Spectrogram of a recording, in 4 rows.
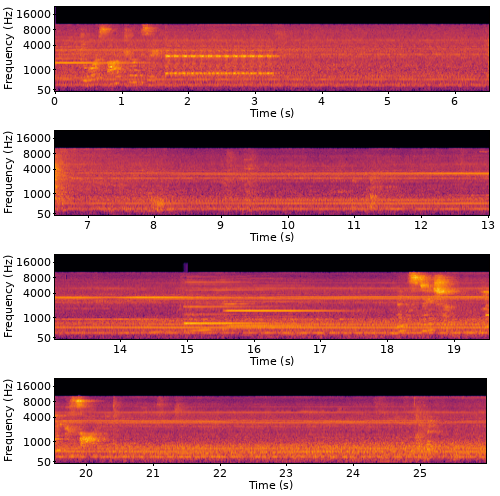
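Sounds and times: electrical and air conditioning hum: 0.0s - 26.0s
traction motor whine: 12.3s - 26.0s.

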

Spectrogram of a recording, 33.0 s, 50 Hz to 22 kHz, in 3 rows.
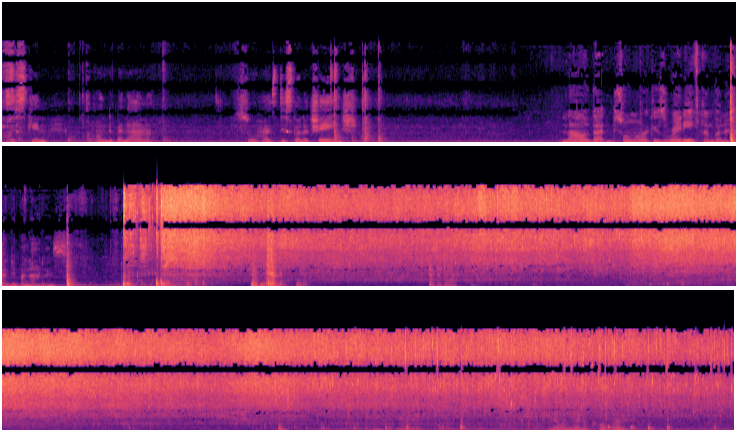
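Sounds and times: food sizzling in hot oil: 12.8s - 33.0s.

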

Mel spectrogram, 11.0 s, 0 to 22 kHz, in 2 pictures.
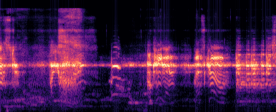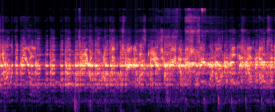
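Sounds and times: thin background music: 1.2s - 11.0s.

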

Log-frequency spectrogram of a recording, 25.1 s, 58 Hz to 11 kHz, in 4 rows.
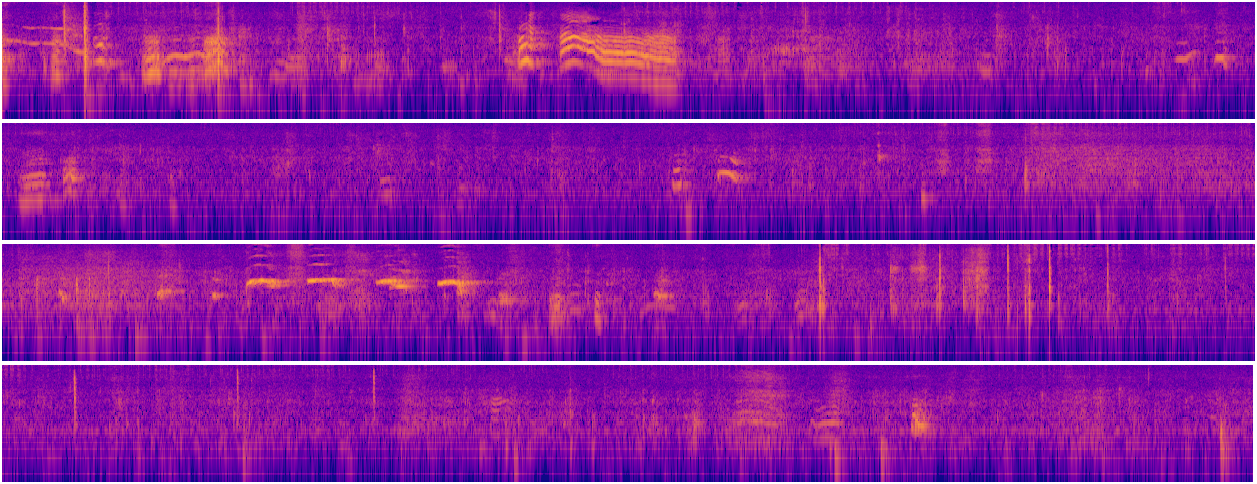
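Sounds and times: puppies squeaking and whimpering: 0.0s - 1.9s, 2.5s - 5.1s, 5.7s - 7.2s, 9.6s - 10.1s, 12.8s - 17.5s, 21.0s - 21.6s, 22.2s - 23.6s
clicks and rustling: 12.6s - 25.0s.

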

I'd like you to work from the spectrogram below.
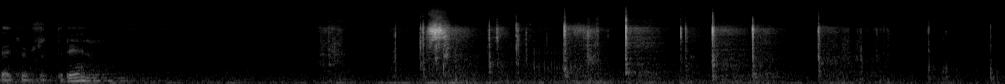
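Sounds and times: game pieces clicking on wooden board: 4.8s - 8.6s.

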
